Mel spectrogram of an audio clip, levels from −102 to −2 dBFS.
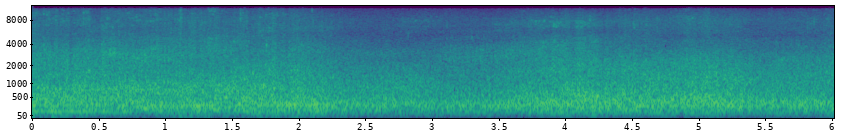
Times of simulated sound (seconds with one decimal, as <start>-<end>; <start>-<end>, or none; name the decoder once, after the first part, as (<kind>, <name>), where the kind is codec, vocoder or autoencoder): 0.0-0.6 (vocoder, BigVGAN v2)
